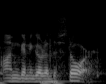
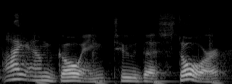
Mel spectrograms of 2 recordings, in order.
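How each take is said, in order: First: The small words are shortened and run together. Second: Each small word is pronounced fully and separately. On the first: The speaker calls it right. "a native would say" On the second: The speaker calls it wrong. "instead of saying"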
